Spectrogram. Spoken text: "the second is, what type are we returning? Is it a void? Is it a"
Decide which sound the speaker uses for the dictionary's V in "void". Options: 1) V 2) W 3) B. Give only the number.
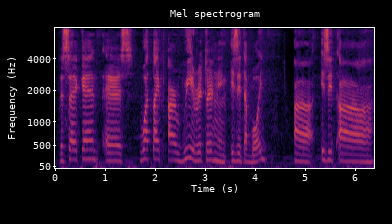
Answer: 3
